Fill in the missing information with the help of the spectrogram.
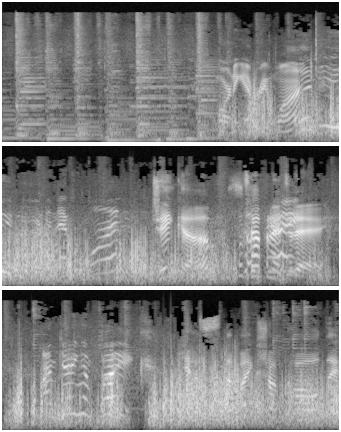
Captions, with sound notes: - Morning everyone. - Hey morning everyone. (wind whistles) - Jacob, what's happening today? - I'm getting a bike. - Yes, the bike shop called.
